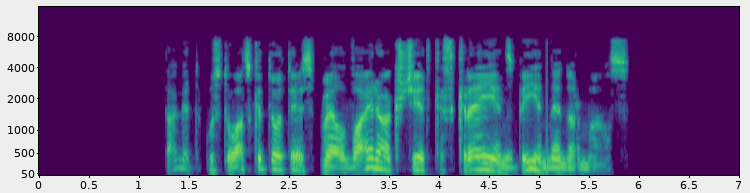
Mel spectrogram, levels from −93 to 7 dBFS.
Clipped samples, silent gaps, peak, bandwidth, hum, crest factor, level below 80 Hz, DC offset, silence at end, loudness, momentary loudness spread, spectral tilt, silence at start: under 0.1%; 2.76-2.81 s; 0 dBFS; 8 kHz; none; 20 dB; -54 dBFS; under 0.1%; 1.15 s; -17 LUFS; 12 LU; -4.5 dB/octave; 1.3 s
